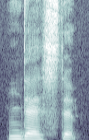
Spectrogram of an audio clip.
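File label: "nd'est" Sardinian, female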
